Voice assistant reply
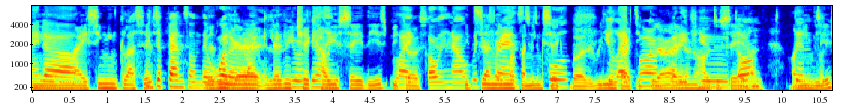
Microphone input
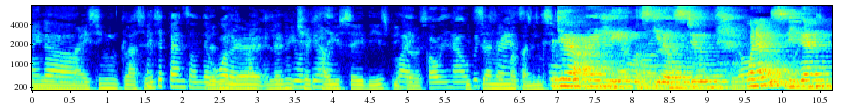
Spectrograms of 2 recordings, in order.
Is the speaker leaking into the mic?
Yes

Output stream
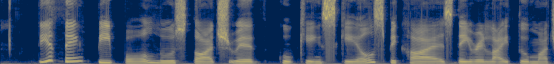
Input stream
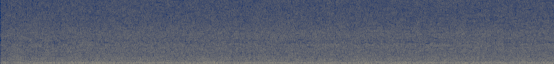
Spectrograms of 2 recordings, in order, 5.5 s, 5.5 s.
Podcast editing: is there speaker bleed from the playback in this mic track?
No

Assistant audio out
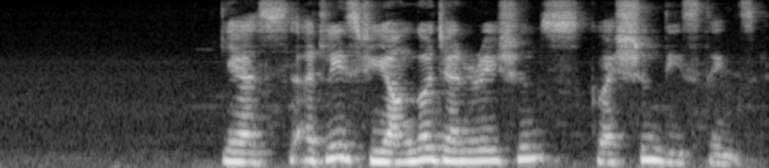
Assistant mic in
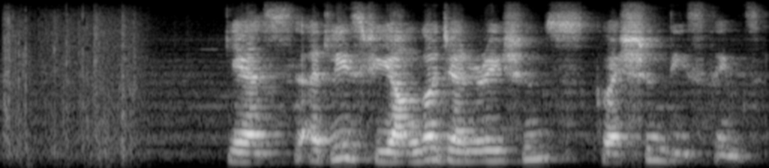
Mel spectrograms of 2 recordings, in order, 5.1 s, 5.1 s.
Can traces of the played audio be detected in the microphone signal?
Yes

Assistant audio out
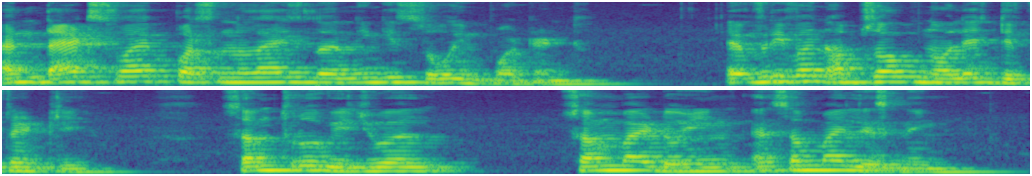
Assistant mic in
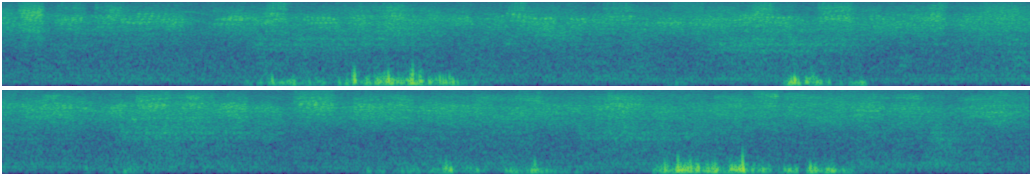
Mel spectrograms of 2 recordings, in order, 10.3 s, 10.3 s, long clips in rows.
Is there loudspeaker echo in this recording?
No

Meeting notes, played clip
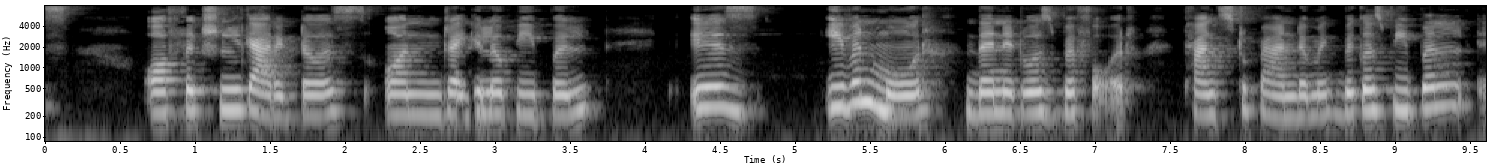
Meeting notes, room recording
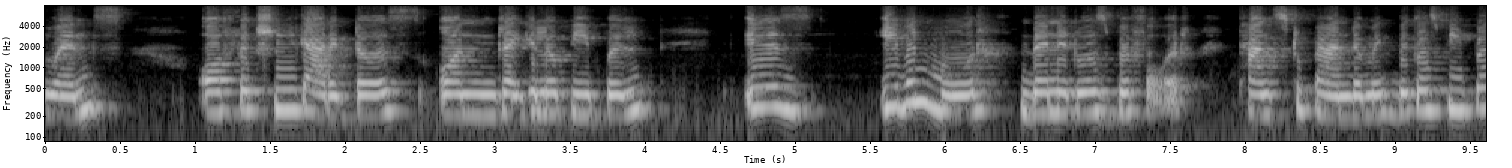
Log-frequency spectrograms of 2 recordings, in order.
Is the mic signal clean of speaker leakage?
No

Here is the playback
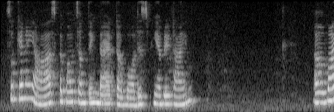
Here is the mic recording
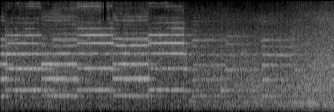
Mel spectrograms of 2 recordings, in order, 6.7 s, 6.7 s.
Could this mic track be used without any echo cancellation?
Yes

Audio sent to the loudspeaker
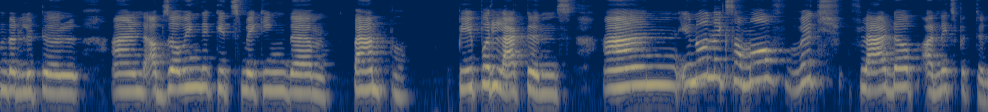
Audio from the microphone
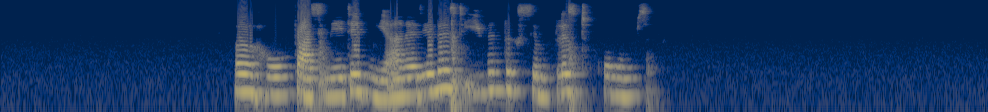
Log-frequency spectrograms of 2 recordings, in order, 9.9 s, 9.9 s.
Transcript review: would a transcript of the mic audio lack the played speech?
Yes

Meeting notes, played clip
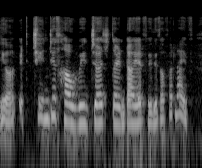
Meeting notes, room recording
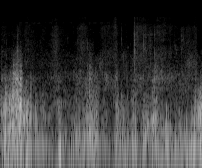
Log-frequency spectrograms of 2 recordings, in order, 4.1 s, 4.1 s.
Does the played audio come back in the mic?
No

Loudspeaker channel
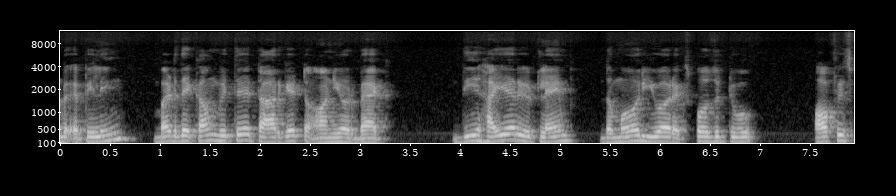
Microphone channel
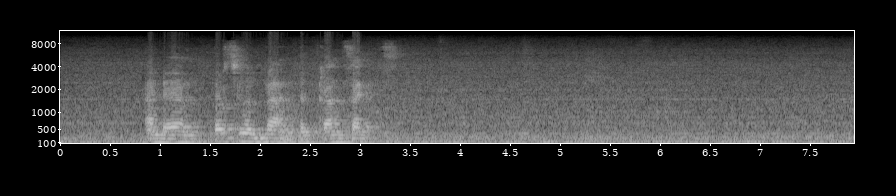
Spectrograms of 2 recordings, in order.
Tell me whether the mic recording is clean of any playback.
Yes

